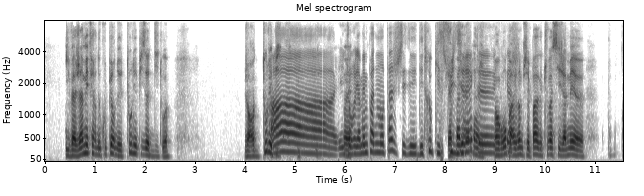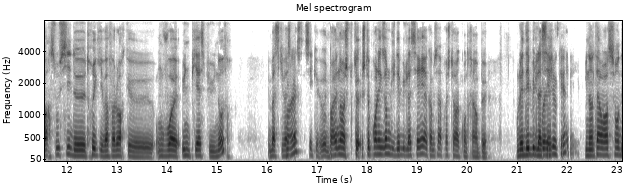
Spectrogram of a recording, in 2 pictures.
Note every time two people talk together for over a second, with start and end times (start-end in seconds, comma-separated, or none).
8.1-9.5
